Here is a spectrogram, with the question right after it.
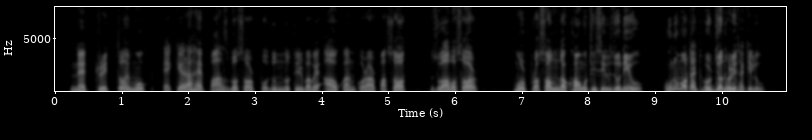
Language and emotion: Assamese, angry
